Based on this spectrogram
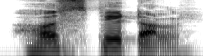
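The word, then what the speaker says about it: hospital: হসপিটাল যদি আমরা হসপিটাল বলি, ট সাউন্ডটা না বললেও হয়।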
